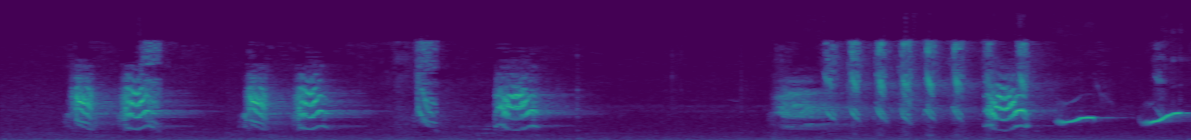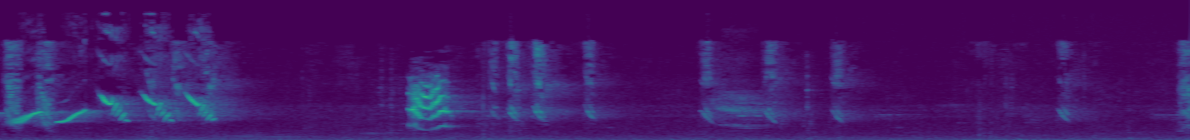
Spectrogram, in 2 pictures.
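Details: Double-collared seedeater (Sporophila caerulescens), a female's calls and a male singing, used to stimulate captive males: high, sharp chips in short bursts give way to a rapid, twittering run of buzzy and whistled notes, then scattered high chips.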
